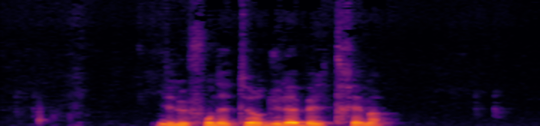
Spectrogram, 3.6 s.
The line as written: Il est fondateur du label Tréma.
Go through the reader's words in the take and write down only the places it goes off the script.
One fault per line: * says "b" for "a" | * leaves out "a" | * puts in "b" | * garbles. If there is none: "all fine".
* puts in "le"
